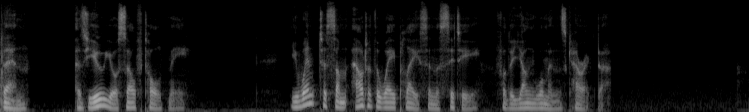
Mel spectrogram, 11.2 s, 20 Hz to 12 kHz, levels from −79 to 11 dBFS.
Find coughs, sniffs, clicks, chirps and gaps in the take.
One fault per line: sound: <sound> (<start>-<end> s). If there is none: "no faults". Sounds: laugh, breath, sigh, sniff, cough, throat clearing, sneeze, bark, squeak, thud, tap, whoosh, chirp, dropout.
no faults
